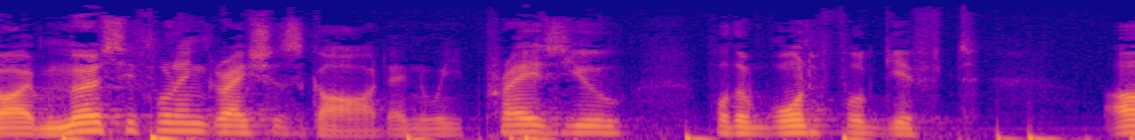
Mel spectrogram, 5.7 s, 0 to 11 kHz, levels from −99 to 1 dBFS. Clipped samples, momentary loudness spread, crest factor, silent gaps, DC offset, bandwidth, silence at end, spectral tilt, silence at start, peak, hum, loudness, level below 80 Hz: under 0.1%; 23 LU; 18 dB; none; under 0.1%; 8.8 kHz; 0 s; -7 dB/octave; 0 s; -12 dBFS; none; -32 LUFS; -44 dBFS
